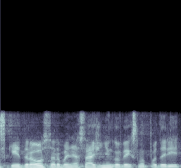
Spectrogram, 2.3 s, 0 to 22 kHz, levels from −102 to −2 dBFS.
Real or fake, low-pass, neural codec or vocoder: real; 7.2 kHz; none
